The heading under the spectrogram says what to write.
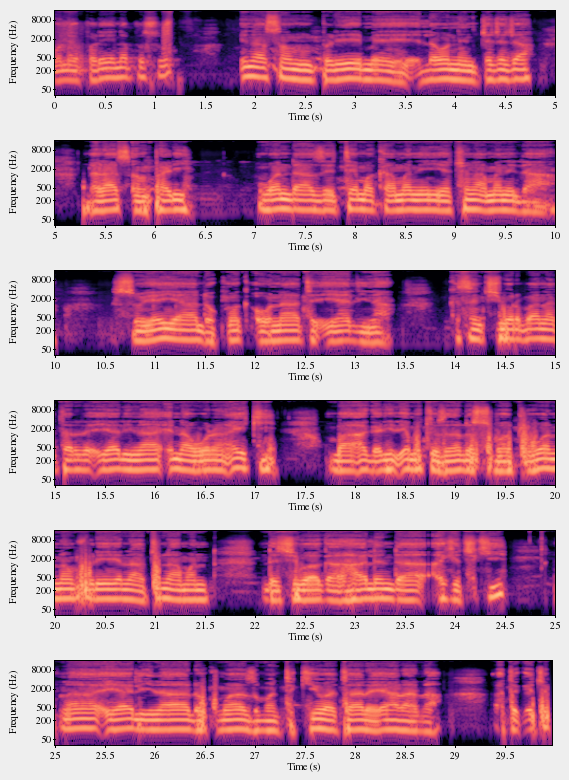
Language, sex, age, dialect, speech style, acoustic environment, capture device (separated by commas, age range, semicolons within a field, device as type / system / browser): Hausa, male, 45-54, Nigeria - Katsina, happy; excited; focused, people talking; nature, mobile / Linux / Chrome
